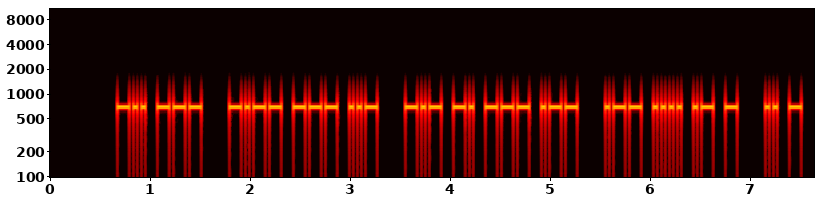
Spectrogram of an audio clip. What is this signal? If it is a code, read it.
Morse code, heard as a keyed tone, about 30 wpm, 700 Hz. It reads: DO YOU KNOW WHAT IT
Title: Sentences from Top 100 Words 30wpm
